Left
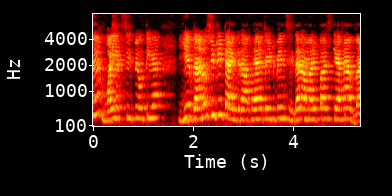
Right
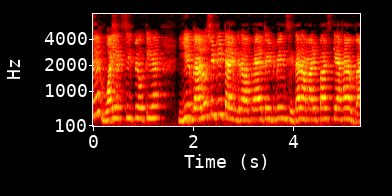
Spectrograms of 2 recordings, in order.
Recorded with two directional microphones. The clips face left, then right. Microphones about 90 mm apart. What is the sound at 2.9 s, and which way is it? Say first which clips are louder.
A woman's voice: left 1 dB; 5° right (ahead or behind).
